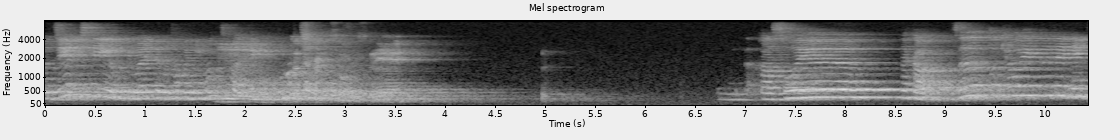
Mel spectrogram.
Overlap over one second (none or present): present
